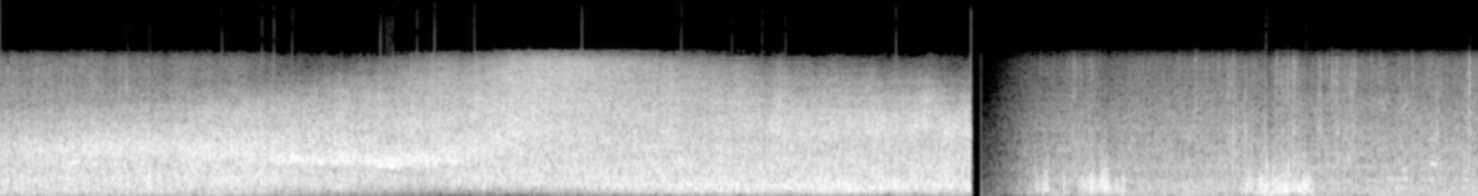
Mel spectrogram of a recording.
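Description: A fixed-wing aircraft comes in low over a ship's flight deck at bridge-wing level, a loud rising roar that swells and peaks, then breaks off sharply, followed by gusty wind and sea noise.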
